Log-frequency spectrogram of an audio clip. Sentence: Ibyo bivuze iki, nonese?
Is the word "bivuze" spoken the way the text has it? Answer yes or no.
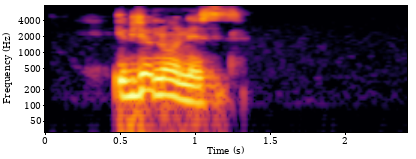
no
